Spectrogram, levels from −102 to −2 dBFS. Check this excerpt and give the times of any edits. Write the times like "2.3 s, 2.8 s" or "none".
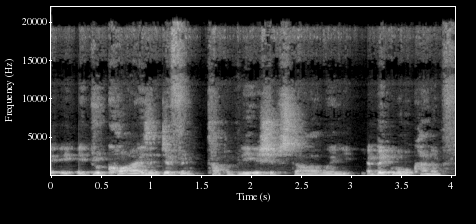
3.1 s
